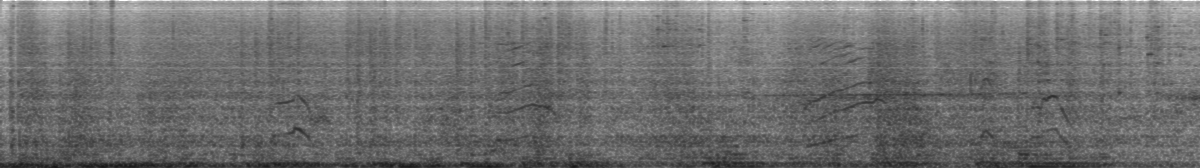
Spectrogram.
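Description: Rushing water roars loudly.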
